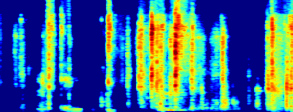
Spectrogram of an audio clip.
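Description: Typing on a computer keyboard picked up by a video-call microphone, coming in short, irregular bursts that cut in and out.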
